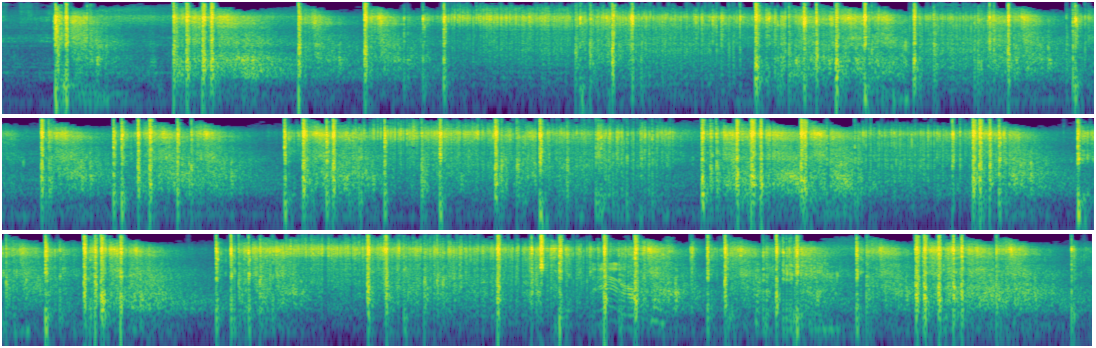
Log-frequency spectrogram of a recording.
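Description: Backyard consumer fireworks finale: many shots fired in quick succession, sharp launch pops and bursts over a near-continuous hiss of crackling effects, with only brief lulls between volleys.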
